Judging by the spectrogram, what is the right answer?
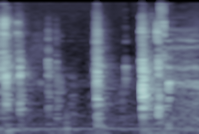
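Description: A computer keyboard typed on in short uneven bursts of crisp clicks, close and fairly quiet, with no talk.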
